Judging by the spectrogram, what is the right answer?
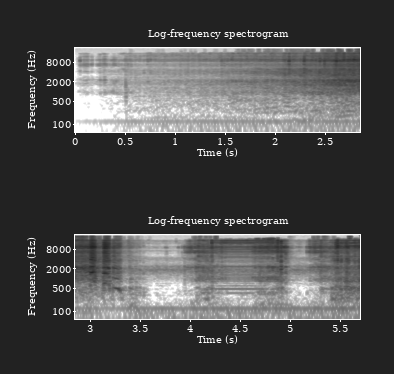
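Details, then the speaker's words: Lionel model train armature motor whirs with steady hum and thin scraping squeals from a dry armature; fix is a little oil in the reservoir and a dot on the armature shaft. "If you're getting a squealing noise from your engine, most likely the armature motor needs to be oiled. See if this sounds familiar."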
